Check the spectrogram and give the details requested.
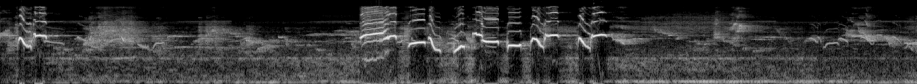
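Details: Oriental magpie-robin in morning song, recorded as a lure: one dense run of about eight loud, ringing whistled notes dropping in pitch, flanked by soft scratchy warbles and low background noise.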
